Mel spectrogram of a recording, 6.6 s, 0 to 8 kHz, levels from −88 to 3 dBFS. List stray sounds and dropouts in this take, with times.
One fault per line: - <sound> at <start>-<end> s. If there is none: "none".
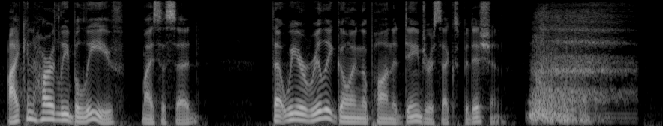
- sigh at 5.3-6.4 s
